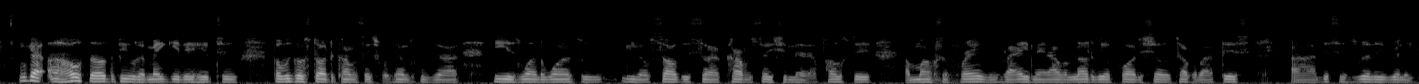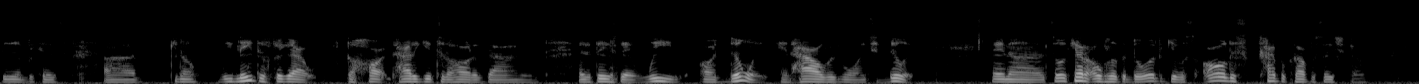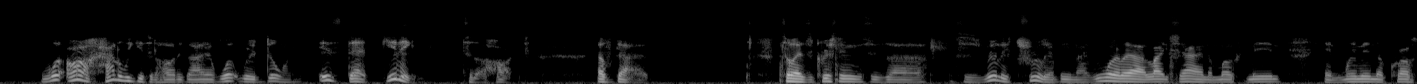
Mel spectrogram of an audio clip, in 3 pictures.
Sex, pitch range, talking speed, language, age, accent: male, 110-130 Hz, 240 wpm, English, 20-39, American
